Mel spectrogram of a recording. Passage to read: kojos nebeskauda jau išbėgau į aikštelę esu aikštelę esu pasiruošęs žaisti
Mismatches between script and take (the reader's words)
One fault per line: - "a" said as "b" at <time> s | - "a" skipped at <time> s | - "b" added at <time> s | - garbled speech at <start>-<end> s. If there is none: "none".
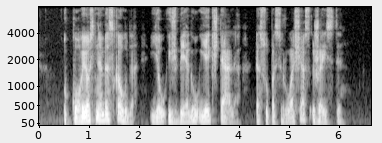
- "aikštelę esu" skipped at 4.6 s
